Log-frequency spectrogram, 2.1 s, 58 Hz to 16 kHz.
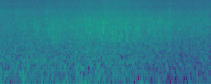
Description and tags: Wave on Shore 2
Another wave hitting a rocky shore. You can hear the rocks getting displaced by the wave.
